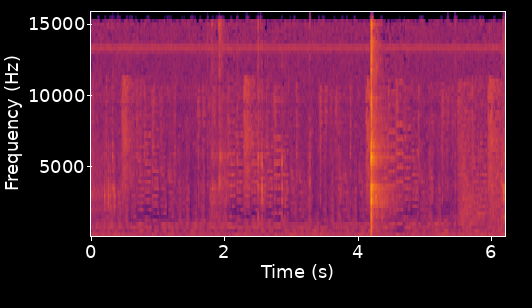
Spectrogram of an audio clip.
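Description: Background music, with one sharp crack about four seconds in: a single shot from a spring-powered airsoft sniper rifle.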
